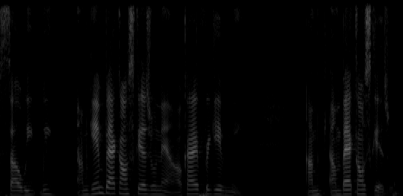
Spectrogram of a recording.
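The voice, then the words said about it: Sick-sounding voice. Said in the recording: “I'm still sick right now. If you can hear it in my voice, I'm still sick.”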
